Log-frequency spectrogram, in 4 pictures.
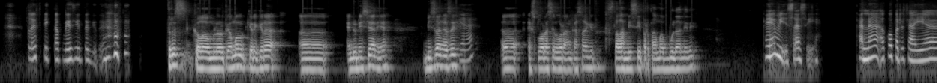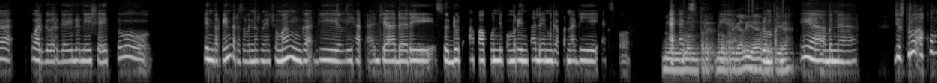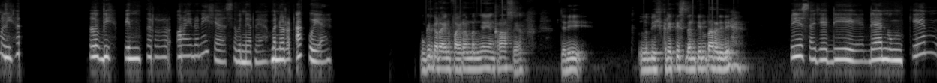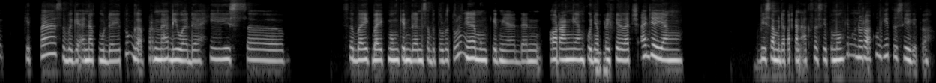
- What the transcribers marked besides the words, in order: mechanical hum; in English: "Live"; chuckle; distorted speech; other background noise; static; in English: "environment-nya"; laughing while speaking: "jadinya"; in English: "privilege"
- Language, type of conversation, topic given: Indonesian, unstructured, Bagaimana pendapatmu tentang perjalanan manusia pertama ke bulan?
